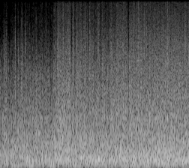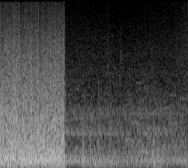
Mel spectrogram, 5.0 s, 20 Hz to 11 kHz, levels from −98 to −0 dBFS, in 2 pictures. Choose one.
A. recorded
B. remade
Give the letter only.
A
